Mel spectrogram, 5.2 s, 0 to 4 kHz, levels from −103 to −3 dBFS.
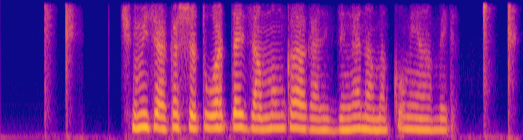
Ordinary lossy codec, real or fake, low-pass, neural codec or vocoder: none; fake; 3.6 kHz; codec, 16 kHz in and 24 kHz out, 0.4 kbps, LongCat-Audio-Codec, fine tuned four codebook decoder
